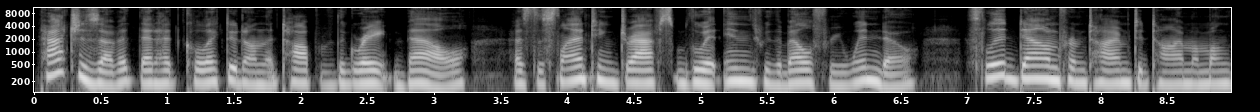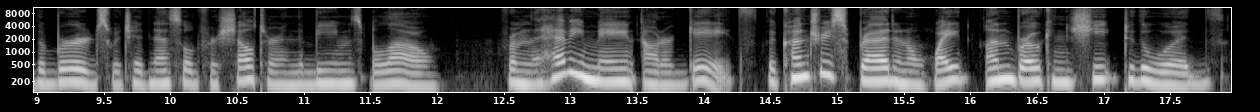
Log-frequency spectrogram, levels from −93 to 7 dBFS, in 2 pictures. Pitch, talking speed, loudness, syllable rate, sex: 195 Hz, 195 wpm, -17 LUFS, 4.6 syllables/s, female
